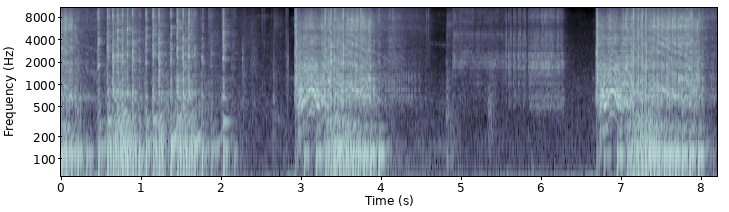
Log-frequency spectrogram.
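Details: Mitsubishi Lancer 4G15 turbo, first start attempt with spark plug leads fitted and the dump open: the starter cranks in long, rhythmic bursts, pauses and retries, but the engine never fires; cranks but won't start, cause suspected, not confirmed.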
